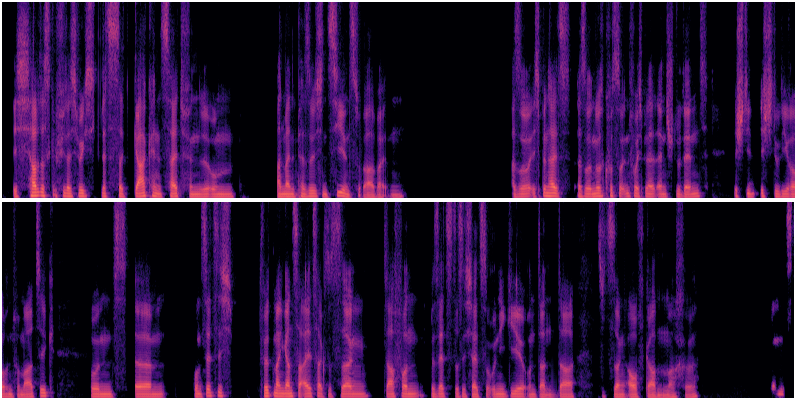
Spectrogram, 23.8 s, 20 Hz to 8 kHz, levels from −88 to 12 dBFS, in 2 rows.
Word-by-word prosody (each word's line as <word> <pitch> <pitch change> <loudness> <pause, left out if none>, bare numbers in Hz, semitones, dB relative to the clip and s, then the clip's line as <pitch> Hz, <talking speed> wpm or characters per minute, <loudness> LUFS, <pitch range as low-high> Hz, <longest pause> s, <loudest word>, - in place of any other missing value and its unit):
ich 100 +6 -2
habe 135 +1 +10
das 130 -2 +2
Gefühl, 120 - -4
dass 110 -1 +3
ich - - -9
wirklich 120 -1 +1
in - - -7
letzter 110 0 +2
Zeit - - -31
gar 115 +2 +8
keine 120 -6 0
Zeit 110 +2 +3
finde, 95 +1 0
um 95 0 -1 0.6
an 105 -1 +3
meine 100 -1 +4
persönlichen 105 -1 -1
Zielen 120 -7 +2
zu - - -7
arbeiten. 85 +3 -4 1.6
Also, 105 +2 0
ich - - -5
bin 130 -3 +4
halt 120 -3 +3
also 105 0 +1
nur 110 +2 +4
kurz 125 - -3
zur - - -1
Info, 110 +3 -4
ich - - -5
bin 110 - 0
halt 105 0 +2
ein 100 -1 0
Student. 100 +4 -2 0.4
Ich - - 0
st 110 -2 -2
ich 115 -3 -1
studiere 105 -1 -1
auch 95 - +2
Informatik 95 +6 -2 0.5
und, 100 -2 0
ähm, 100 0 +3 0.4
grundsätzlich 130 +4 -1 0.4
wird 120 0 +3
mein 115 -2 +5
ganzer 110 +1 +3
Alltag 110 0 +1
sozusagen 105 +1 0 0.2
davon 105 +4 0
besetzt, 105 0 -2
dass 100 0 -3
ich 95 - -4
halt 95 -1 +1
zur - - -5
Uni 100 0 -1
gehe 105 +1 +1
und 95 0 -6
dann 85 -1 -3
da 95 +2 -1 0.3
sozusagen 95 -2 -2
Aufgaben 85 -3 0
mache. 85 +4 -5 1.1
Und, 100 - -6
100 Hz, 160 wpm, -26 LUFS, 95-110 Hz, 1.6 s, habe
